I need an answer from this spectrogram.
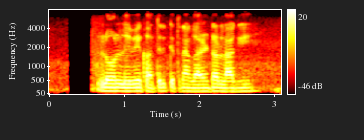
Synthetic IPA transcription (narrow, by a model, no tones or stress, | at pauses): loːnleːʋeːkʰaːt̪ɪɾkɪt̪nãːɡaːɾəɳʈəɾlaːɡiː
